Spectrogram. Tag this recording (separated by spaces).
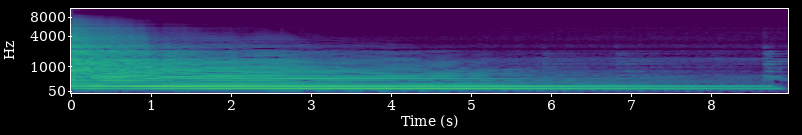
amp chords distortion guitar miniamp power-chords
